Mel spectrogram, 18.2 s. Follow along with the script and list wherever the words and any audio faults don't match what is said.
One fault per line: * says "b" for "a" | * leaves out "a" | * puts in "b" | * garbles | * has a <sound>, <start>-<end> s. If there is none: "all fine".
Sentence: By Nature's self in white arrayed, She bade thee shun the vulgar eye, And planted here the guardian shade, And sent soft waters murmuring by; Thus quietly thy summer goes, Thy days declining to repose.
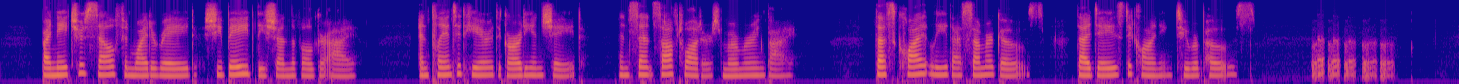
* has a laugh, 16.4-17.4 s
